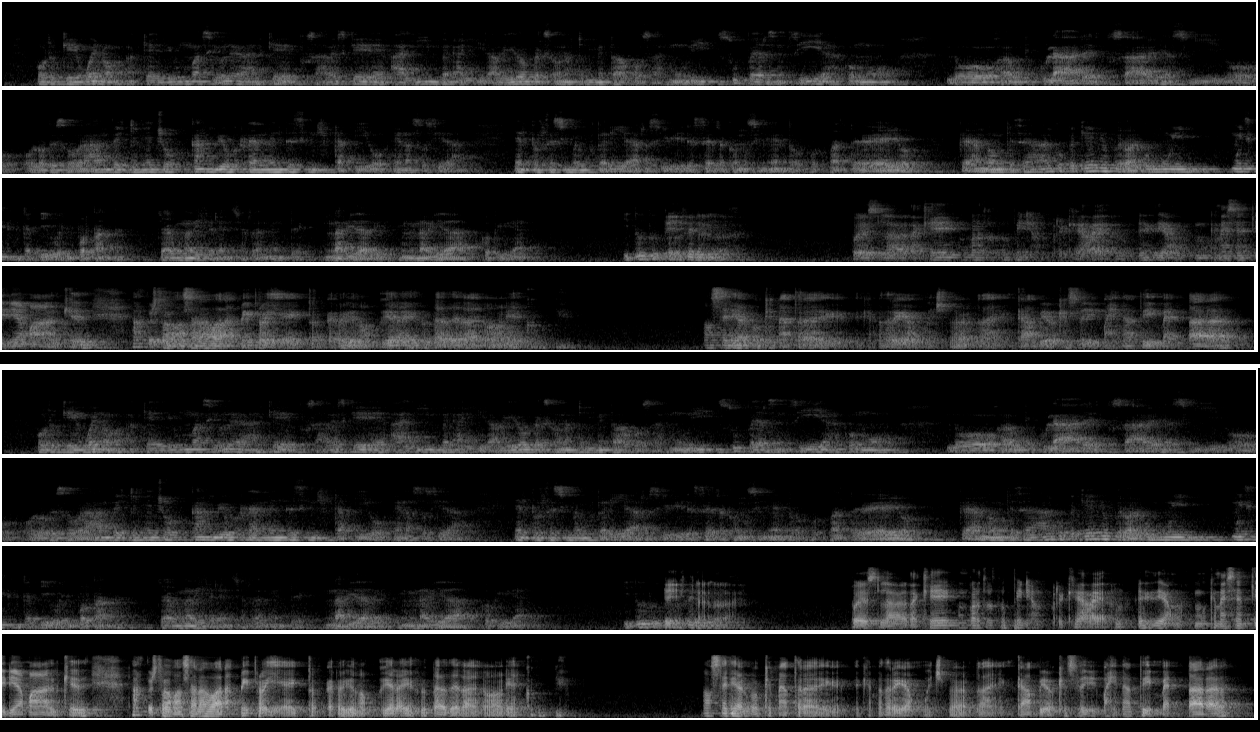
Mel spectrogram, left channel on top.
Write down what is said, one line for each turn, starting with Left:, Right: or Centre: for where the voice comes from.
Left: porque bueno, aquí hay un vacío legal que tú sabes que hay, inve- hay- ha habido personas que han inventado cosas muy súper sencillas como los auriculares, tú sabes, y así, o, o los desodorantes, que han hecho cambios realmente significativos en la sociedad. Entonces sí me gustaría recibir ese reconocimiento por parte de ellos creando aunque sea algo pequeño, pero algo muy, muy significativo e importante, que haga una diferencia realmente en la vida, vi- en la vida cotidiana. ¿Y tú, tú qué
Right: Sí,
Left: preferirías?
Right: claro, la- pues la verdad que comparto tu opinión, porque a ver, eh, digamos, como que me sentiría mal que las personas alabaran mi proyecto, pero yo no pudiera disfrutar de la gloria, como que No sería algo que me atraiga, que me atraiga mucho, la verdad. En cambio, que se imagínate inventara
